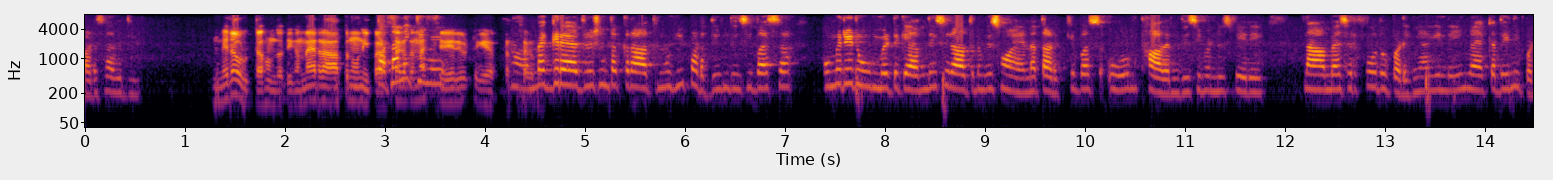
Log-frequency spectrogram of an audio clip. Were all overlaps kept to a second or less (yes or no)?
yes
